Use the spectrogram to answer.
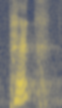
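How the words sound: The word is said smoothly as one unit. "say the whole word together"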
